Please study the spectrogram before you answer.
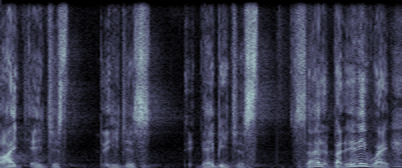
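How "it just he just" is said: normal talking voice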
